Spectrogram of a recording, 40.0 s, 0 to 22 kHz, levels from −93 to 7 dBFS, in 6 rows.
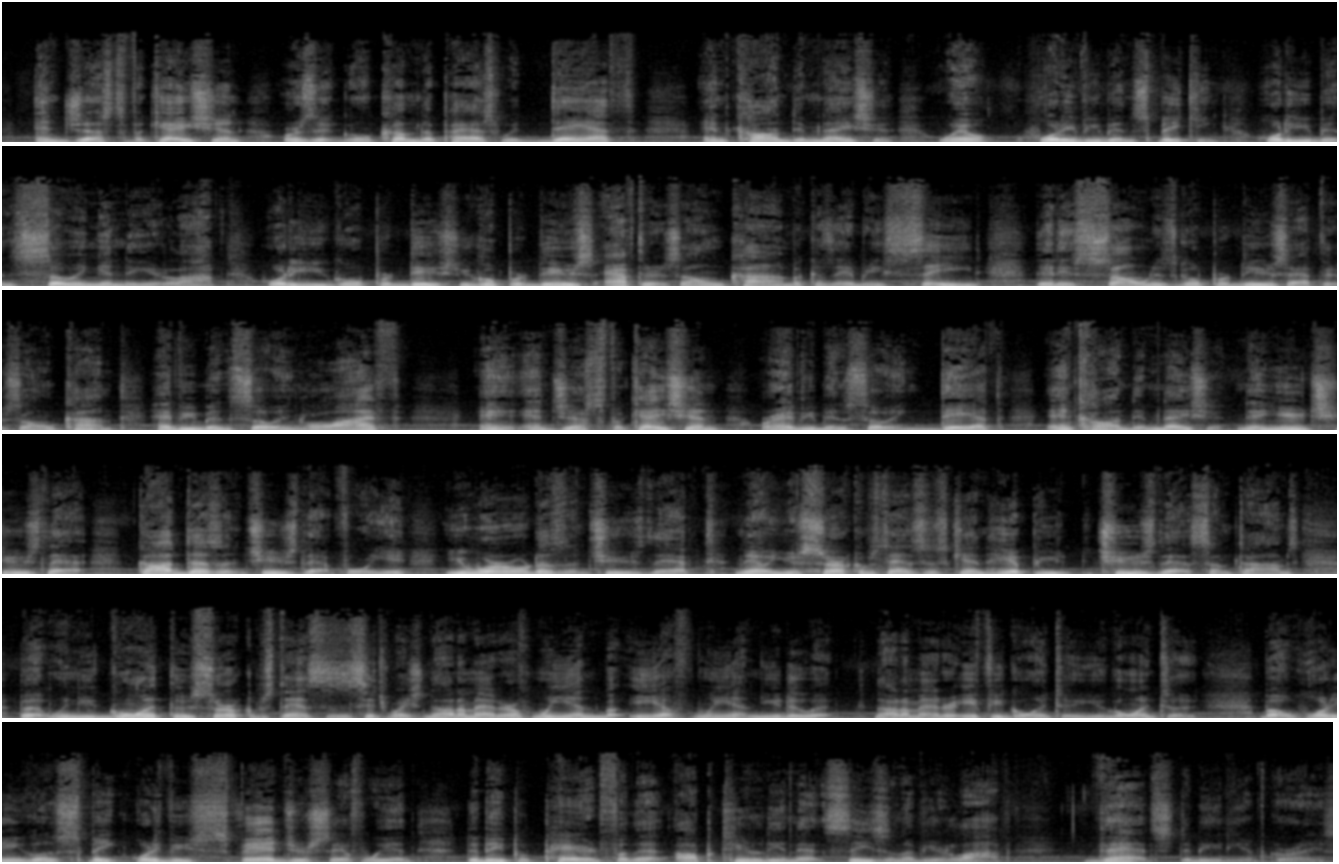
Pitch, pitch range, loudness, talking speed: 140 Hz, 130-165 Hz, -25 LUFS, 230 wpm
